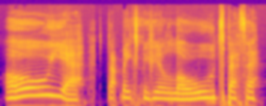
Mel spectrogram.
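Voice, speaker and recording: A woman's voice: fairly even intonation, a little slow, darkish tone, no echo, clean studio sound, lightly acted. A woman voicing a frightened, sarcastic young woman who protests in a raised voice. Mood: panicked. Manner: shrill, protesting.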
